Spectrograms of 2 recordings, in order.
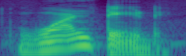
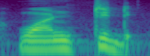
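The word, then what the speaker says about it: wanted: लेकिन यदि ट और डे यही दोनों साउंड किसी वर्ड के लास्ट में आ जाएं तो जो ईडी लगाएंगे इस ईडी का उच्चारण आपको इड करना है।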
